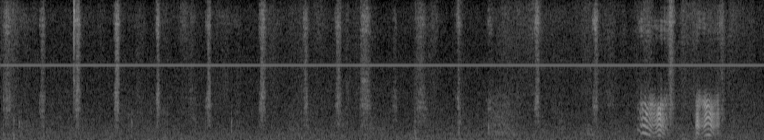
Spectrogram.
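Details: Shiba Inu puppies one week old from a kennel's F-litter, described as very happy; light ticks and rustles run through the quiet room, then near the end two short bursts of high, wavering, squeaky whimpers.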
